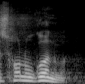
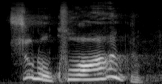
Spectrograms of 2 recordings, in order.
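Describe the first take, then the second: First: The name is said with Korean pronunciation. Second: The name is said with American pronunciation. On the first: This is how the name really sounds. The speaker calls it right. "마이 이름 선우건" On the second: Americans cannot say the name properly. The speaker calls it wrong. "얘네들 무식해. 내 이름도 제대로 몰라"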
